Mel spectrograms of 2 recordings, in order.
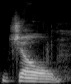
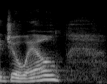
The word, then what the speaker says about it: Joel: of the Bible is Joel some I've heard some people say Joel but um it is Joel and Joel 2 when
